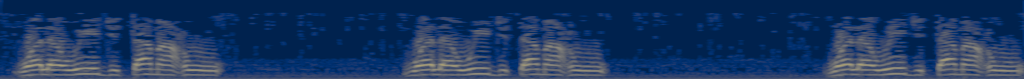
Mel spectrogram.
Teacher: مخرج التاء في هذه الكلمات قريب من مخرج الشين فيميل جهاز التكلم إلى النطق بالحرف الضعيف لأنه قريب من مخرج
